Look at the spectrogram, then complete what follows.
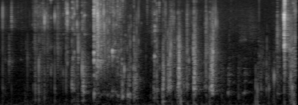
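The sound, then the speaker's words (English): Wet sloshing and gurgling of sparkling water being swished around in someone's mouth, with rapid squishy bursts and little bubbly pops over several seconds, no talking. “At first, I wasn't trying to be obnoxious, but then I'm like, fuck it, this stupid has bubbles. Now I'm just gonna fucking swish it around.”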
